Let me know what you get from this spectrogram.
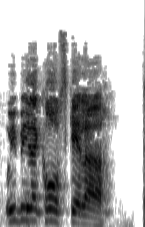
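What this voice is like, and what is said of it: Bad put-on Jamaican accent. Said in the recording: “Bad Jamaican accents? ... Racially insensitive Corpse Killer accents.”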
